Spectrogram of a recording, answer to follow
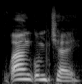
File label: "qiwanki", Archi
